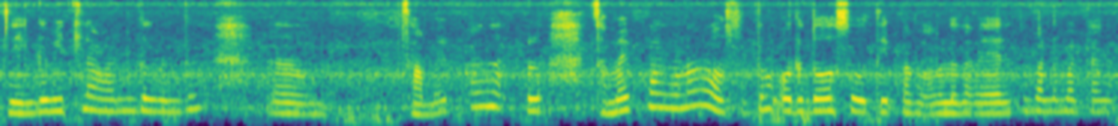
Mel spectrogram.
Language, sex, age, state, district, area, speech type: Tamil, female, 45-60, Tamil Nadu, Sivaganga, rural, spontaneous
